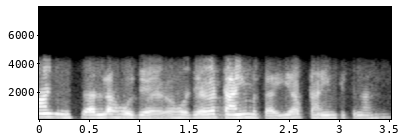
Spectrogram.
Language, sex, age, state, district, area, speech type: Urdu, female, 60+, Uttar Pradesh, Rampur, urban, conversation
